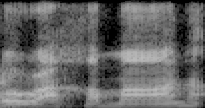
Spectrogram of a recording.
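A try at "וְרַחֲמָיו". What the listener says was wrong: Okay, it's not a nun at the end. It's a vav. Can you see that it's short?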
